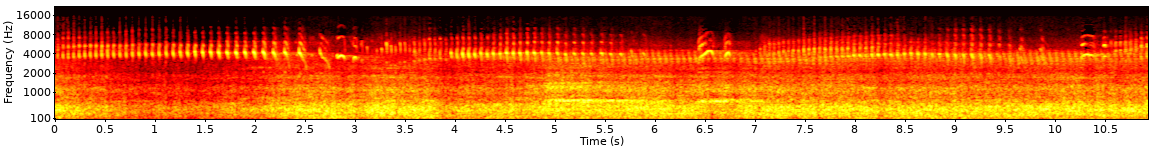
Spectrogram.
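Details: Alpine Swifts in Hérault, France, in July 2022, give long, fast twittering trills, high and rapidly pulsed, rising and falling over several seconds, against a steady background rush like wind.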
